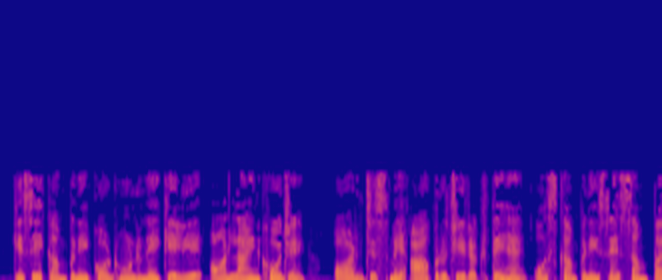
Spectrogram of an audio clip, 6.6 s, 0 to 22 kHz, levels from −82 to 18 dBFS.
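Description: Throughout, a bit-starved encoder has likely discarded detail, the mark of MP3 compression at a low bitrate, consistent with about 37 kbps. Nothing remains above 8.3 kHz, dulling the speech, and weak frequency lines flicker between frames, giving a plainly audible watery swirl.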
